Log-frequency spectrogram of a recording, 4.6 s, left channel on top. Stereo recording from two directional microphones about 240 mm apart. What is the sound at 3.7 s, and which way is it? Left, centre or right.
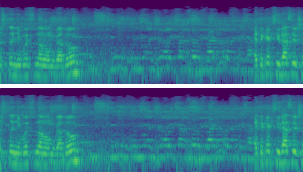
Speech, centre.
